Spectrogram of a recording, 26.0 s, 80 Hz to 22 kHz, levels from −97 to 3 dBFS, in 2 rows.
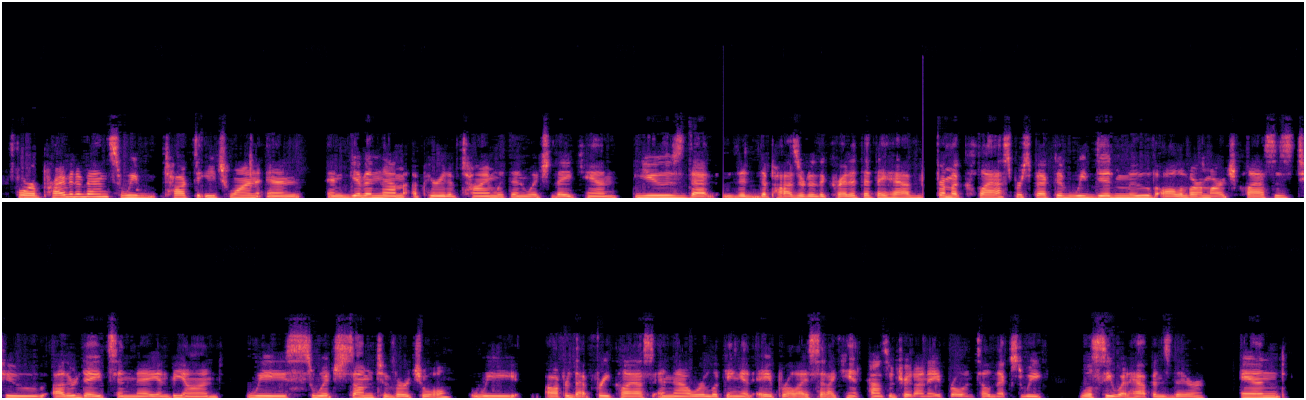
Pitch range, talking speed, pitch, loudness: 170-195 Hz, 185 wpm, 180 Hz, -24 LUFS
